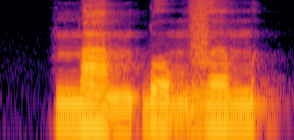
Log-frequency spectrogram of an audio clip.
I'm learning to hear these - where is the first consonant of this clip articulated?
lips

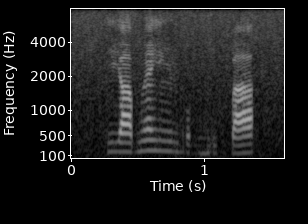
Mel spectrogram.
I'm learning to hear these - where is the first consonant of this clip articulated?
palate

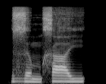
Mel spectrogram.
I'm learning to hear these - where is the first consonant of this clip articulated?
tongue tip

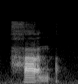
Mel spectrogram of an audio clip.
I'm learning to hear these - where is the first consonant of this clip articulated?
throat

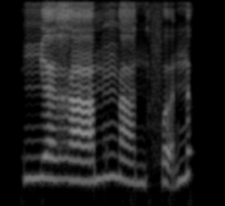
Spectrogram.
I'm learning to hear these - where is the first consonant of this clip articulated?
palate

